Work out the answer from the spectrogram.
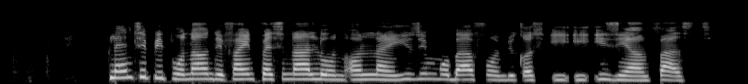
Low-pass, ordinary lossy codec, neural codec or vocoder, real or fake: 7.2 kHz; none; none; real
